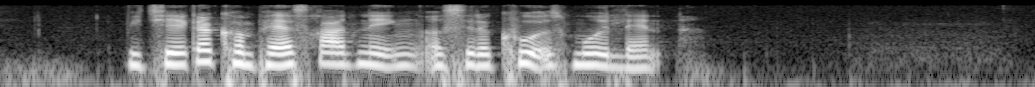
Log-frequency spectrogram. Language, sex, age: Danish, female, 24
